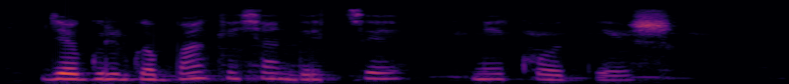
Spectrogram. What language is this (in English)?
Kinyarwanda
